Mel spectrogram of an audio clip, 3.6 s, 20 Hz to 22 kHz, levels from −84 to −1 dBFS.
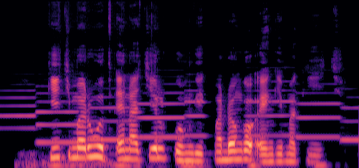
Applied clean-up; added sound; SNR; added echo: classical method Wiener filter.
